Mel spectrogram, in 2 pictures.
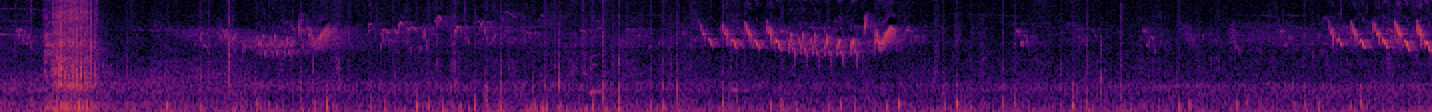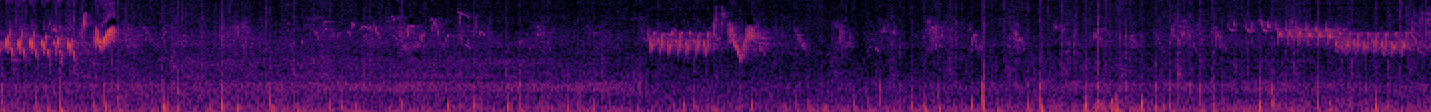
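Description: Horse's hooves beating steadily on a sand arena as a young stallion trots and canters under saddle. A loud thump comes just under a second in, and a short high-pitched call sounds about every six seconds.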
